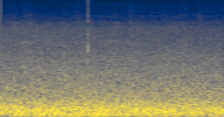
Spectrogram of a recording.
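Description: Steady wind rumbling on the microphone, mixed with the wash of ocean surf.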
